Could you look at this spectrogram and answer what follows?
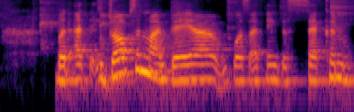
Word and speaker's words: Marbella: Oh, that's how you pronounce it. Jobs in Marbella.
